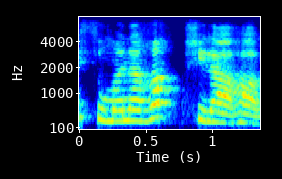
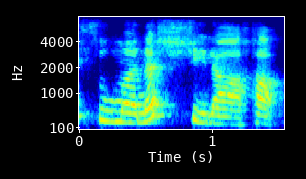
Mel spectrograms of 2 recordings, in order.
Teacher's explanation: When we chant it together, we will not say Sumanaha shilaha. We will say Sumana shilaha because Visarga will become Shakara.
